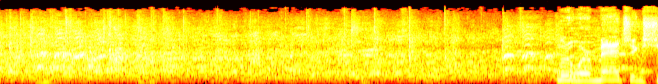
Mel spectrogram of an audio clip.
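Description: A crowd laughs and applauds in a large room.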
